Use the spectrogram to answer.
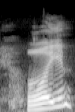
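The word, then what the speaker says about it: غين: Gain dibacanya jangan kayak huruf G. Memang kan kalau ditulis pakai bahasa Indonesia G gitu kan. Tapi kalau huruf gin dia ada ngalir suaranya lebih lembut.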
